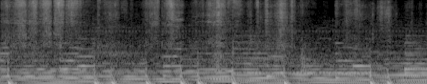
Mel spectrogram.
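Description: Background music with a steady beat, with the soft rubbing of trading cards sliding against each other as they are flipped off a stack.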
